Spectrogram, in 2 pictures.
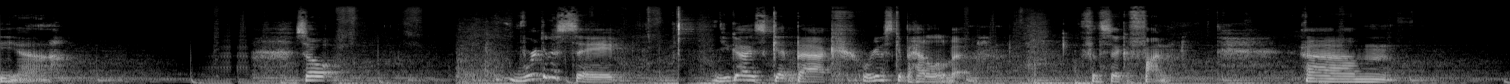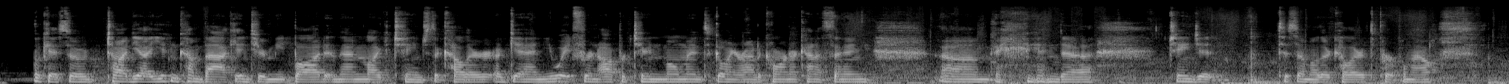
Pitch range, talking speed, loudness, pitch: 115-130 Hz, 130 wpm, -24 LUFS, 120 Hz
